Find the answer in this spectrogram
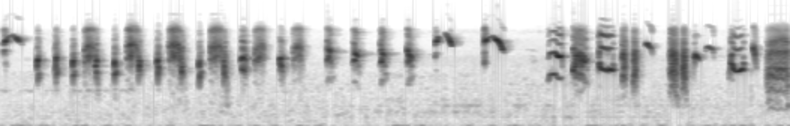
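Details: Long-tailed shrike singing vigorously on a tutor recording for reluctant singers, rich in imitated birds' sounds: a fast, dense run of scratchy chattering notes mixed with whistled slurs and squeaky trills, nearly continuous for eight seconds.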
